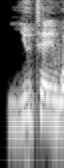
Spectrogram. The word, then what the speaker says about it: Yuta: Yuta Watanabe, who was leading the league in 3-point percentage for long stretches of the NBA season, only played 4 minutes.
